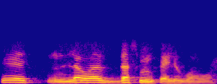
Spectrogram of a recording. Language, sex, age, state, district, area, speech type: Urdu, male, 18-30, Bihar, Saharsa, rural, conversation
